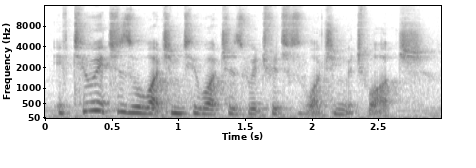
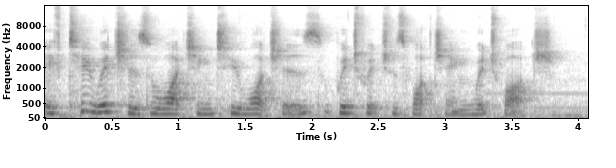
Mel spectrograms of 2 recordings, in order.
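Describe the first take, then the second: First: It is said at a fast pace. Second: It is said at a slower pace.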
